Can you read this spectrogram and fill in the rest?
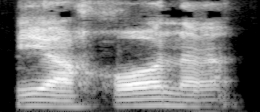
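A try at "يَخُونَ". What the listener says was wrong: Yahona masih efek Jawanya. Memang kho-nya kalau orang Jawa jadi ketuker tuh ya. Kho. Baju baju hoho jangan. Baju koko. Ya kona.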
